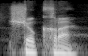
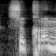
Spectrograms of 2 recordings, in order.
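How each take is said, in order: First: The word begins with an sh sound. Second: The word begins with a plain s sound. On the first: It means thank you. The speaker calls it right. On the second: It sounds like a word for being drunk. The speaker calls it wrong. "Sin terus"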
